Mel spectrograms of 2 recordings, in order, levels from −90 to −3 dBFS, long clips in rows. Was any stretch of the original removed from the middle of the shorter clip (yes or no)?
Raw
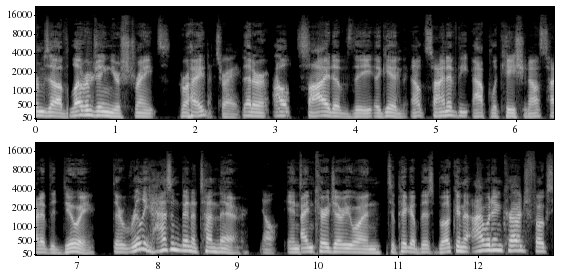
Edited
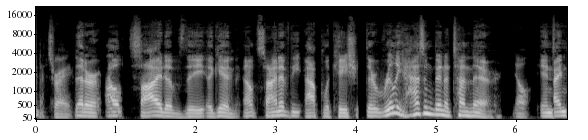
yes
